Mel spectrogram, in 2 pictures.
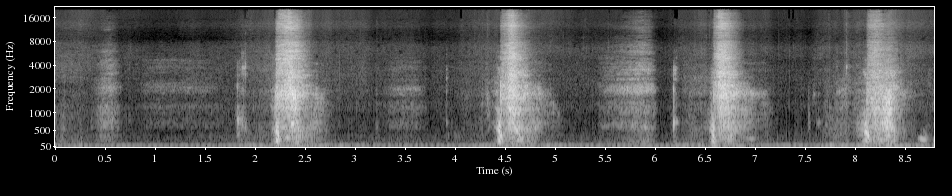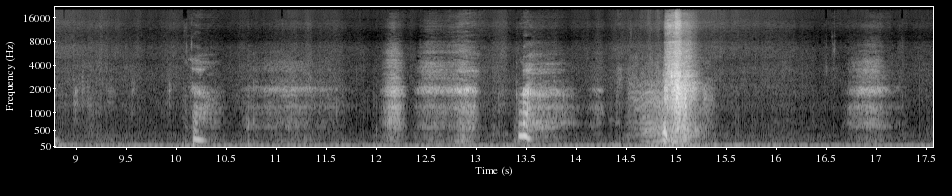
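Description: Bout of repeated forceful sneezes, about six loud bursts with softer breaths and sniffs between them, from snuff taken during a head cold.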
